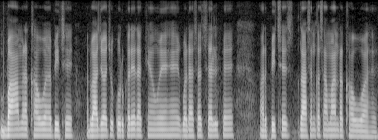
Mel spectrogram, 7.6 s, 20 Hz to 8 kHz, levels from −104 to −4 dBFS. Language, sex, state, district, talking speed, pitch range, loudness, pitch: Hindi, male, Chhattisgarh, Bilaspur, 165 wpm, 120-125 Hz, -24 LUFS, 125 Hz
